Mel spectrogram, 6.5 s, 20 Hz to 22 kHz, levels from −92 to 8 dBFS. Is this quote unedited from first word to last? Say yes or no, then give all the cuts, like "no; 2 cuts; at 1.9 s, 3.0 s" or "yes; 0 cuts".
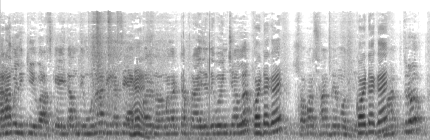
yes; 0 cuts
